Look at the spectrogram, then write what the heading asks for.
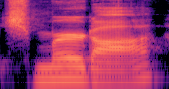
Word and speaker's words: Murdaugh: It's spelled M-U. R-D-A-U-G-H, Murdaugh, but the family name is, the way they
